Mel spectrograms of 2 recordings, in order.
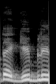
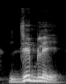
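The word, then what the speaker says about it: Ghibli: এই গিবলি গিবলি knee আসলে গিবলি ন হয় জাপানিজ প্রোনাউন্সিয়েশন জিবলি জাপান এটা এনিমেশন স্টুডিও আছে স্টুডিও এটা আছে এনিমেশন স্টুডিও জিতুর নাম হইছে জিবলি এনিমেশন সিনেমা ব্লাক বনুয়া হয় গ্রেটেস্ট জাপানিজ এনিমেটর হায়াও মিয়া জাকিয়ে বহুত এনিমেশন সিনেমা তাতে বনা বানাইছিল আরো গুটেই বিশ্ব বিখ্যাত হয়ে পড়ছিল সিনেমা বিলাক আরো বহু বহু টোকা উপার্জন করেছিল আসলে এই গিবলি গিবলি যদিও জাপানিজ প্রোনাউন্সিয়েশন জিবলি হয় আসলে এটু আছিল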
